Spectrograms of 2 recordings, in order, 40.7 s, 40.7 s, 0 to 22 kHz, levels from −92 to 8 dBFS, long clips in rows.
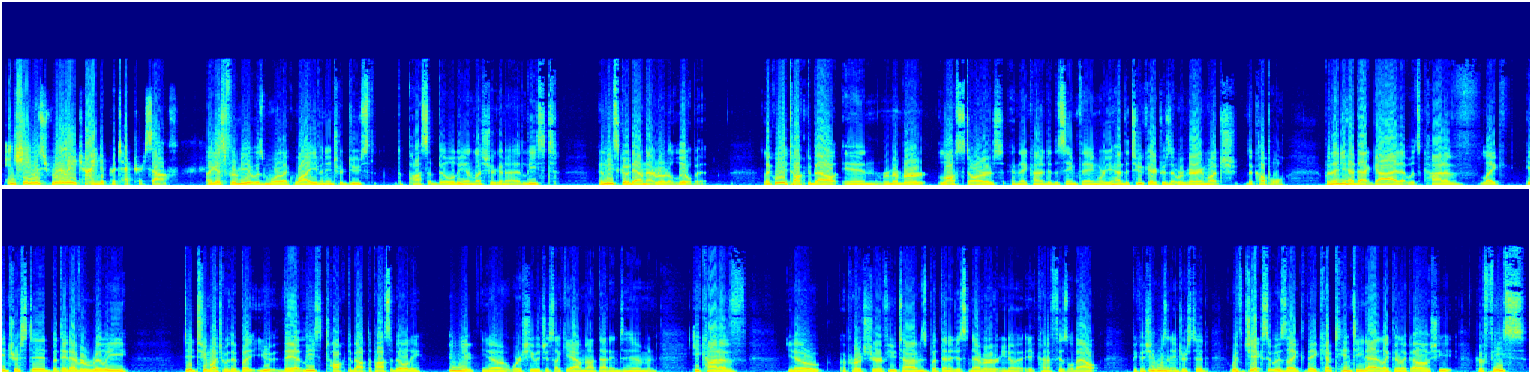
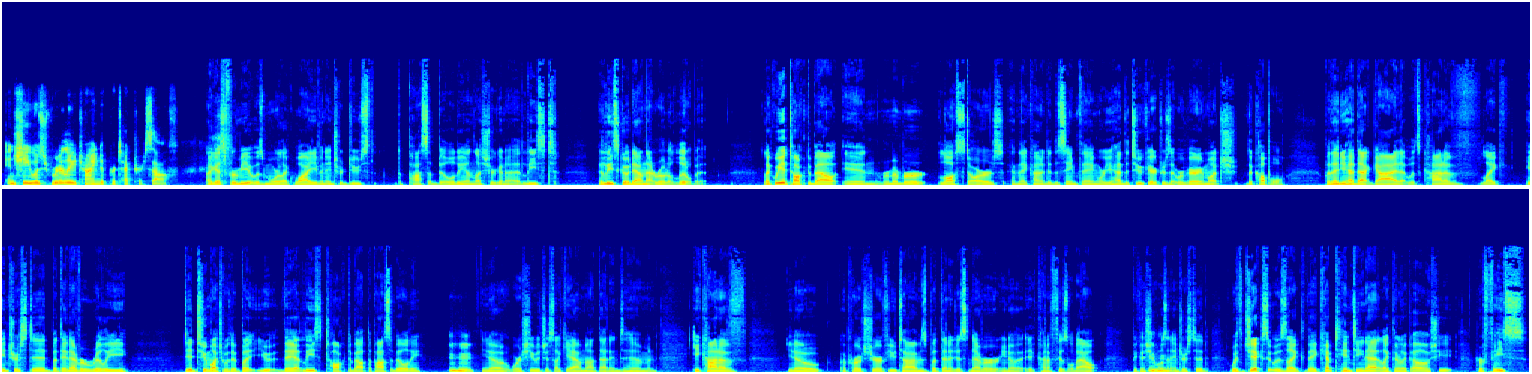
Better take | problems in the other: second | distortion; heavy; 11% of the sound clipped

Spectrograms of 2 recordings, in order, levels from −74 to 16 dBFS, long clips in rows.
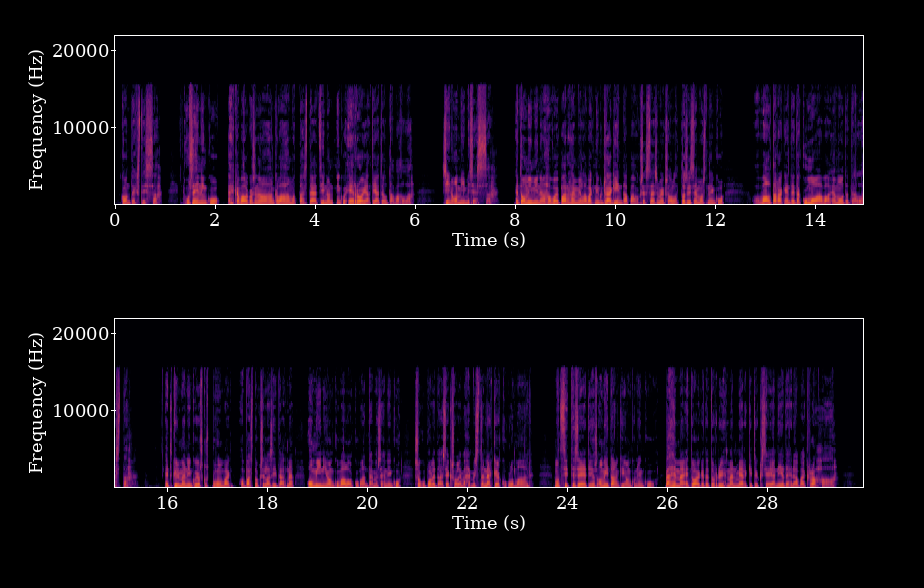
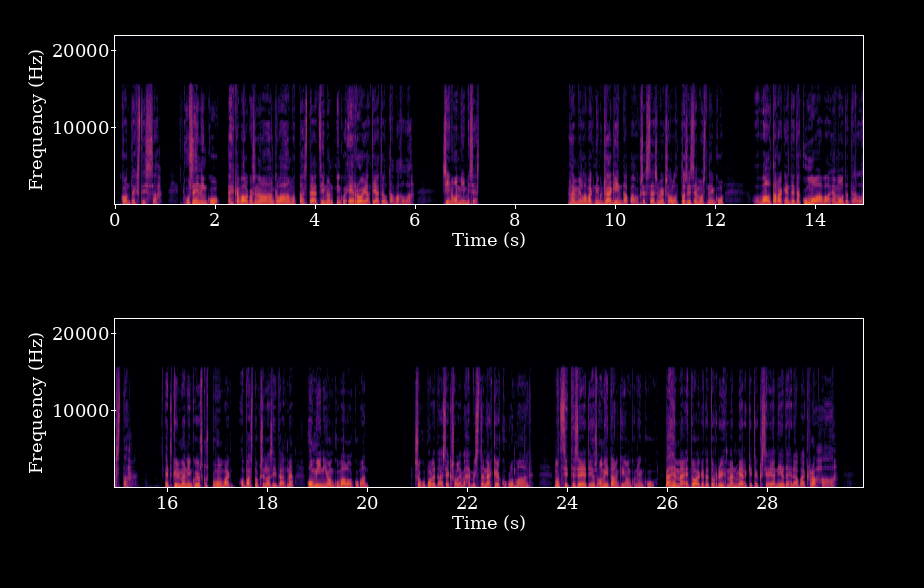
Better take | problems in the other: first | audio cutting out; at 7.5 s for 2 s and at 20 s for 1 s

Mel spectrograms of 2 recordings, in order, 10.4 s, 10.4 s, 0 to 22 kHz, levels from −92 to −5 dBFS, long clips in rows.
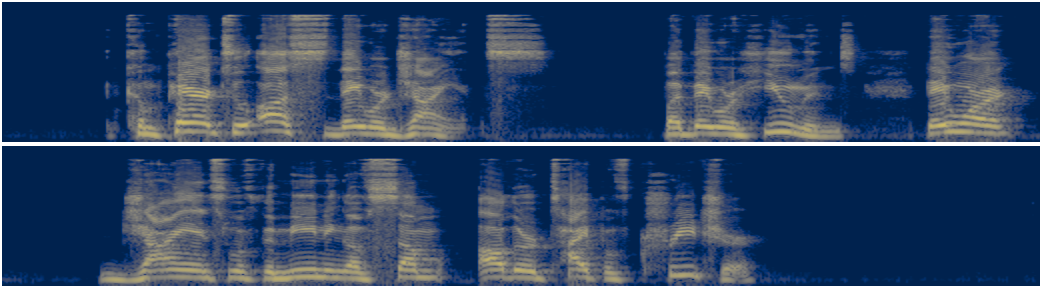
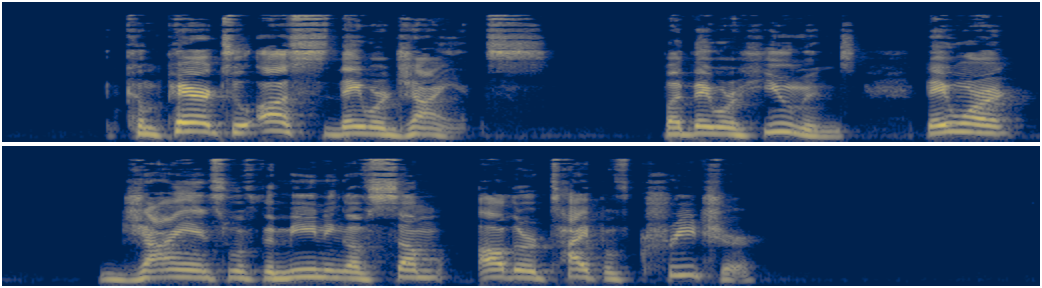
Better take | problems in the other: second | distortion; slight; 10 dB below the speech

